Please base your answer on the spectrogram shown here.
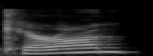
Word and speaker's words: Charon: I'm going to mispronounce this. Is it Charon, the ferryman on the River Styx?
